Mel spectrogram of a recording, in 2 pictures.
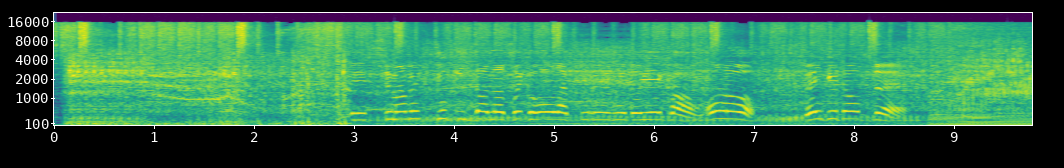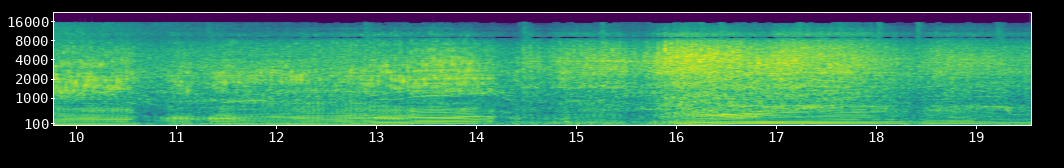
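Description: A motorcycle engine runs and revs over muddy ground.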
